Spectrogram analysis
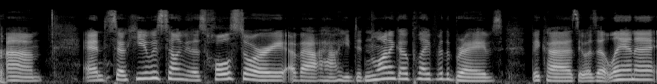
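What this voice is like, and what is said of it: Southern American accent, Atlanta. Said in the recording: “he heard my accent and I told him I was from Atlanta”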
